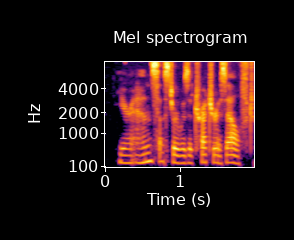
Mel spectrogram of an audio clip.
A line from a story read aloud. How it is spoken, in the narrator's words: Jordan murmured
